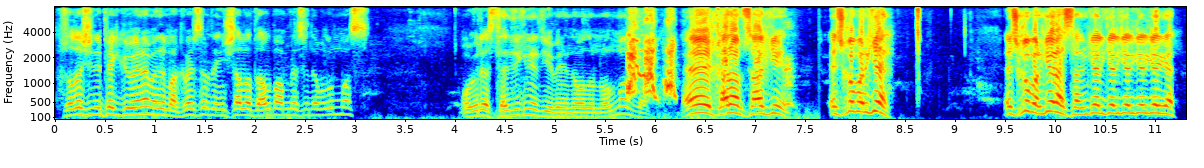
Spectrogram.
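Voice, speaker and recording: On his dog farm, a fast-talking man with a voice on the high side gives casual commentary while handling the dogs. He chats affectionately with viewers and shouts commands, with barking in the background.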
